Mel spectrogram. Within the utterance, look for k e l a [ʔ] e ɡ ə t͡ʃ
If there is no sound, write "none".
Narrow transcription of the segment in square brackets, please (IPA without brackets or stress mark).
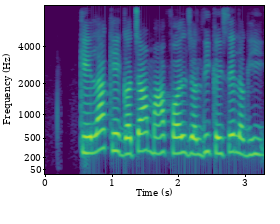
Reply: k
